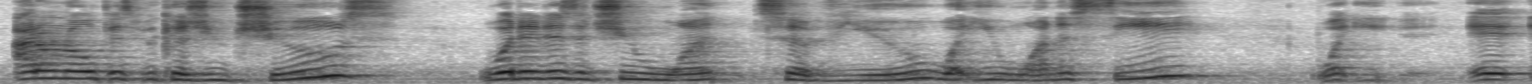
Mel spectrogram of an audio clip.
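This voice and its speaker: A woman's voice: mid-range voice, echoey room, low-quality recording. Stuffy-nosed woman giving a casual tarot reading. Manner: relaxed, rambling, self-correcting. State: stuffy nose. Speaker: tarot reader.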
